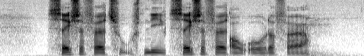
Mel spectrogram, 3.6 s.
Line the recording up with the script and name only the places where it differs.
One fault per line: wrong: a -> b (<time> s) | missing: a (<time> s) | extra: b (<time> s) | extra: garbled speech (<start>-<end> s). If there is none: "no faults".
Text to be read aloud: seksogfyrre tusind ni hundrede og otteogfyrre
wrong: hundrede -> seksogfyrre (1.7 s)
